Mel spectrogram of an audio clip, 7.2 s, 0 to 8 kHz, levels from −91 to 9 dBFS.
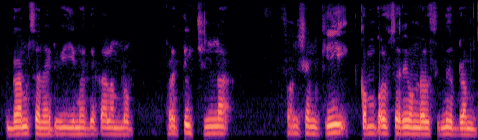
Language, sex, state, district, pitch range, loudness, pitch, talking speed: Telugu, male, Andhra Pradesh, Anantapur, 135-150 Hz, -16 LUFS, 140 Hz, 115 wpm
